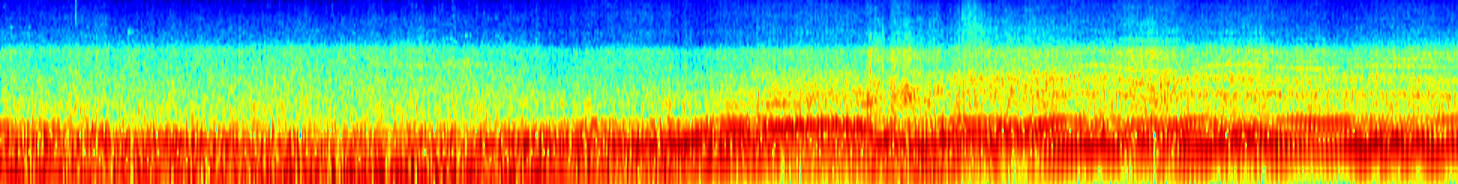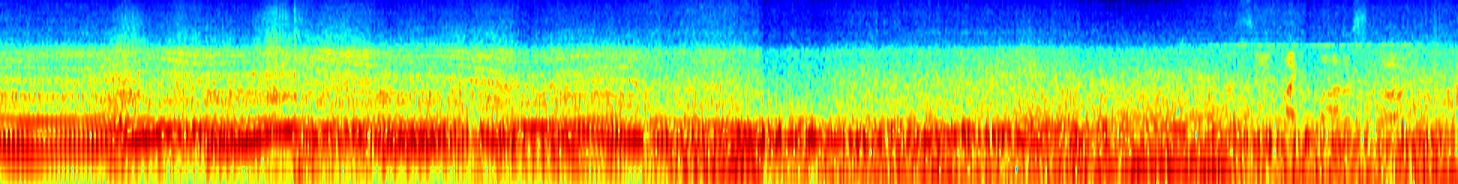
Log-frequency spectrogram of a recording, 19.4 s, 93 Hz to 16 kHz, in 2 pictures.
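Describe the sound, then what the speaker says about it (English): A car does a burnout on Michelin 325 tires, its engine revving hard in rising and falling sweeps over a loud, continuous roar of spinning rubber, close and sustained for about twenty seconds. "it'll brake the car for me as I give it gas and hold it in place so it could burn some rubber off."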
